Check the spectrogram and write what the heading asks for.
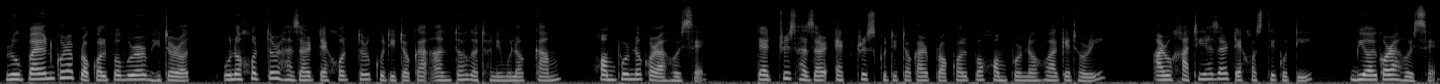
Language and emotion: Assamese, neutral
